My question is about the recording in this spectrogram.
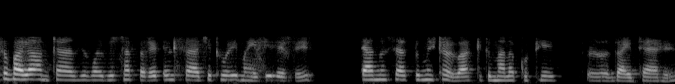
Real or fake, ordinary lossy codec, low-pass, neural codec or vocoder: fake; AAC, 32 kbps; 3.6 kHz; codec, 16 kHz, 1 kbps, X-Codec, HuBERT features, trained on general audio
